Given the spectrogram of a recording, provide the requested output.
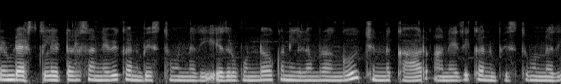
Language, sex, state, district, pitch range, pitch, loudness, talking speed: Telugu, female, Andhra Pradesh, Krishna, 190-210 Hz, 195 Hz, -19 LUFS, 120 wpm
